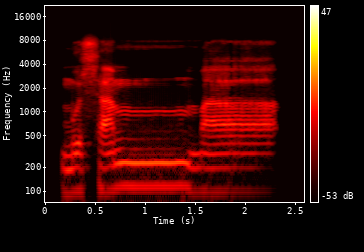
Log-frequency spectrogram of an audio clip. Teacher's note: मीम पर टू second गुना होगा तशदीद की वजह से मुसम्मा। आगे है नंबर सोलह मादूदातिन, तो जो यहाँ पर जो डबल कसरा है कसरा तैन है तो जदम में चेंज होगी मादूदात जब वक्त पढ़ेंगे।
